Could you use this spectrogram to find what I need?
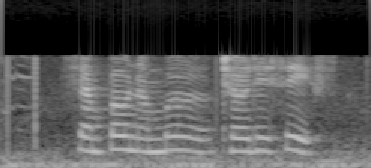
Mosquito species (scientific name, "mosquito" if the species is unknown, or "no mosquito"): no mosquito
